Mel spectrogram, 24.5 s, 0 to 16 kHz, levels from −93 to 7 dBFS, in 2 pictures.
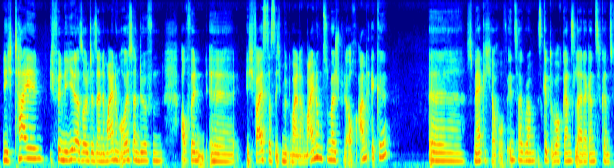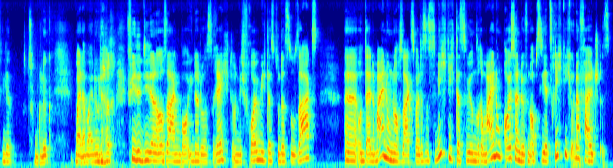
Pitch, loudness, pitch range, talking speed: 175 Hz, -19 LUFS, 160-190 Hz, 215 wpm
